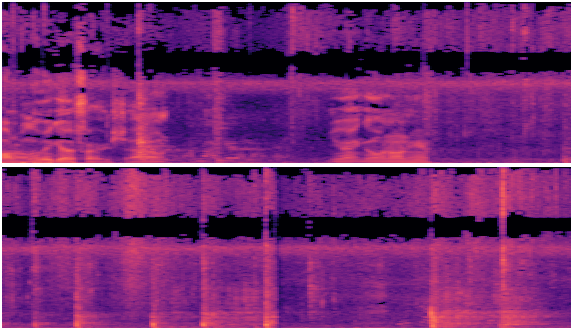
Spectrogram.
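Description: Footsteps clang on a metal grating.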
